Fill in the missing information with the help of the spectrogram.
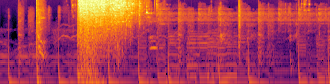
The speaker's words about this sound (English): Punches himself in the face. Bashing himself. Like, it's a solid bash up of himself, isn't it? Into a glass table.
